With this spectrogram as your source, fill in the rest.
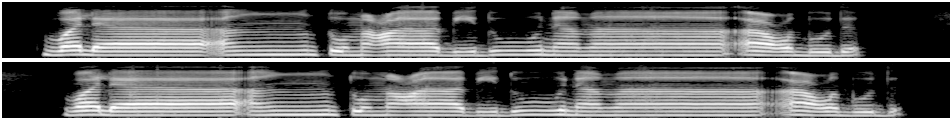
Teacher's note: آگے دیکھیے حمزہ پر حرکت ہے، عین پر جزم ہے تو حمزہ کو عین سے ملائیں گے، با پر حرکت ہے، دال پر حرکت ہے اور دال پر وقف کرتے ہوئے جزم میں بدل دیں گے اور وہاں پر قلقلہ ہوگا۔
